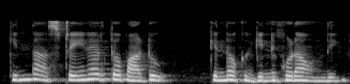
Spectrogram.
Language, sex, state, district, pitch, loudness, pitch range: Telugu, female, Telangana, Hyderabad, 195 Hz, -15 LUFS, 180-210 Hz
